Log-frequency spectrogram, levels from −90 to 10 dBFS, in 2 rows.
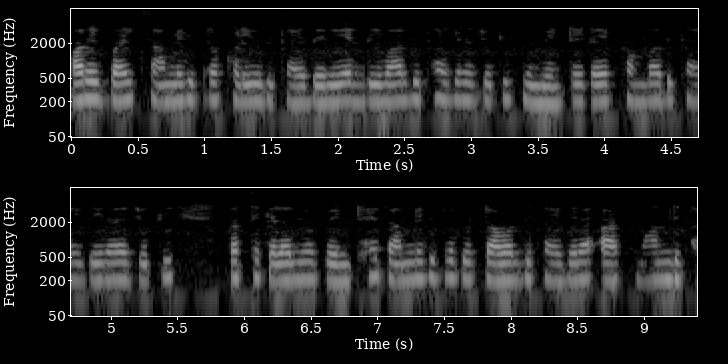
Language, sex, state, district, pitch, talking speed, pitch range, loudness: Hindi, female, Uttar Pradesh, Gorakhpur, 200 Hz, 275 wpm, 195-210 Hz, -40 LUFS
